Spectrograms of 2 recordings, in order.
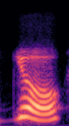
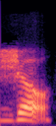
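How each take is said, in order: First: The word begins with a soft y sound. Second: The word begins with a soft zh sound. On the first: "with the y sound" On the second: "a softer kind of zh sound"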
